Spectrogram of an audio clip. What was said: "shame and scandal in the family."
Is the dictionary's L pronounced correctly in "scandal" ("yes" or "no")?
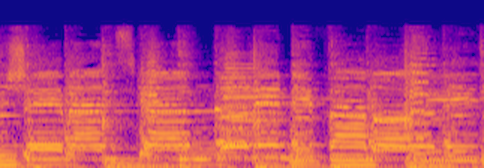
no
